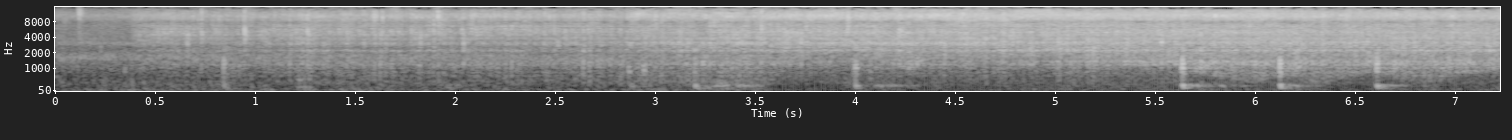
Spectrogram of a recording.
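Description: Tomatoes hit poha frying in a pan at an outdoor forest campsite, setting off a loud, steady sizzle with scattered stirring clicks and scrapes; no one speaks.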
